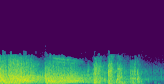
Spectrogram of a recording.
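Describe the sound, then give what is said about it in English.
Gunshots in a radio drama: a loud, muffled, dense crackling roar, then several sharper bangs before it fades away. “I can see in here, but you can't. No. Well, I can see the flash of your gun.”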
